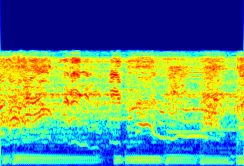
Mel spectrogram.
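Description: Electric bass playing held low notes along with recorded gospel music, the bass note changing about a second in. Above it, a melodic line slides and bends in pitch.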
